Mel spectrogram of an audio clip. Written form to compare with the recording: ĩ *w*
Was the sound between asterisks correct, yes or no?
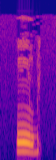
no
